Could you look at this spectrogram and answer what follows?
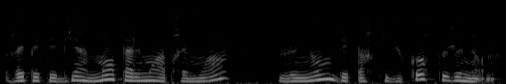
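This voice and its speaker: A woman leading a guided yoga nidra relaxation as an instructor, calm and measured, giving instructions in short, separate phrases. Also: sits low.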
